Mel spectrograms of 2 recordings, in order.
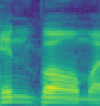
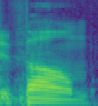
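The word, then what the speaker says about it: In-beom: I mean, Wangan Boehm. Is the am I even saying that correctly? – In Boehm, I believe. – In Boehm.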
